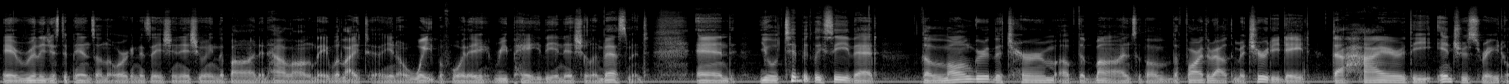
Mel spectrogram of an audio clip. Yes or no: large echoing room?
no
